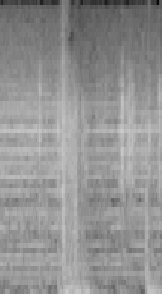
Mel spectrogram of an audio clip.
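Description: Background music with a single sharp thud a little under a second in, from a body falling.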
